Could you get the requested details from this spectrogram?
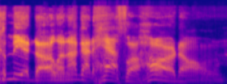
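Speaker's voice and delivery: loud and rough come-on voice. Retelling a story where Jonathan Harris imitates Redd Foxx: Redd Foxx impression. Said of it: "This is Jonathan Harris doing an impression of Red Fox".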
